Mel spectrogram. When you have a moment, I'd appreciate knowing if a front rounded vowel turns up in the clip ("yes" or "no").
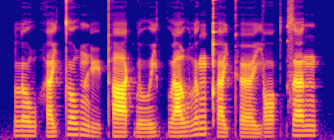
yes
